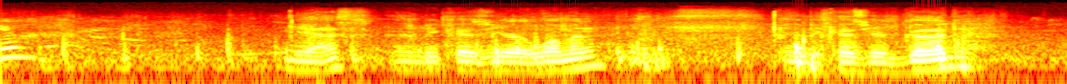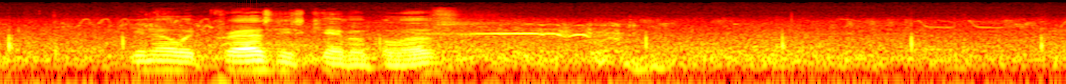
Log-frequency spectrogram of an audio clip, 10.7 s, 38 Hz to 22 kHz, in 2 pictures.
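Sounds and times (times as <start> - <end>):
speech: 1.4 - 5.0, 6.0 - 7.8
white horse neighing in a corral: 7.6 - 8.6.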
